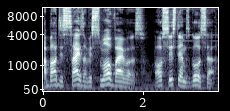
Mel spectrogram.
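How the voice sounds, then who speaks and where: A man's voice: on the high side, moderate pace, pushed and bright, faint music behind. A man playing a breezy, eager, cocky lab assistant in a radio play. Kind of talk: amateur radio play acting.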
